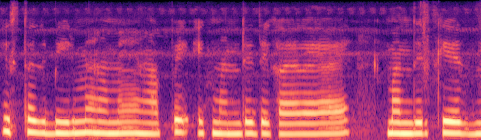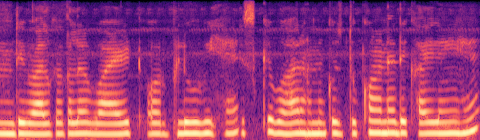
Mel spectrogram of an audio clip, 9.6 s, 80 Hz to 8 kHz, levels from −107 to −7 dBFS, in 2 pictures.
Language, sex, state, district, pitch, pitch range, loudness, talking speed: Hindi, female, Bihar, Saharsa, 230 Hz, 220-235 Hz, -14 LUFS, 180 wpm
